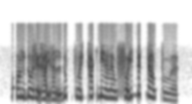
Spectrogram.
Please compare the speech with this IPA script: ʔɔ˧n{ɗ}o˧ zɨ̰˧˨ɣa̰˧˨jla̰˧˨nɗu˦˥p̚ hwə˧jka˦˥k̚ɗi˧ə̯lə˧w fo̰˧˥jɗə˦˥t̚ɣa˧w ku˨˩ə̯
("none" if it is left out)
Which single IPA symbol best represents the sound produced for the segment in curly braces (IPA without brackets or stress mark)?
ɗ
